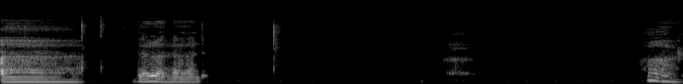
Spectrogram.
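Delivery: speaking through a yawn. Having woken up barely an hour ago, the speaker talks while yawning. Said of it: "sorry, I'm yawning a lot".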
